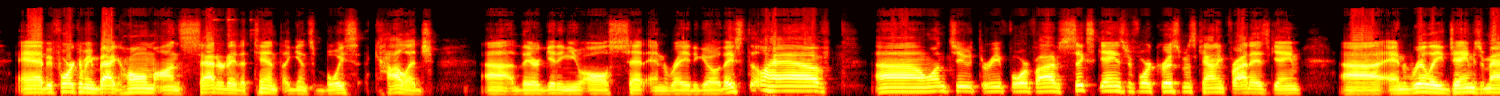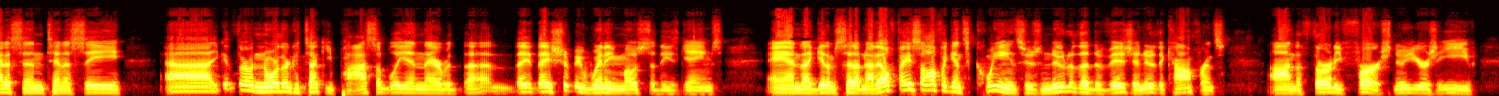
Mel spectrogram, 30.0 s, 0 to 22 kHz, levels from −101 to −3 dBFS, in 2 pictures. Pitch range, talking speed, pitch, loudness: 100-135 Hz, 180 wpm, 115 Hz, -17 LUFS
